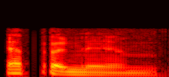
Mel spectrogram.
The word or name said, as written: eponym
